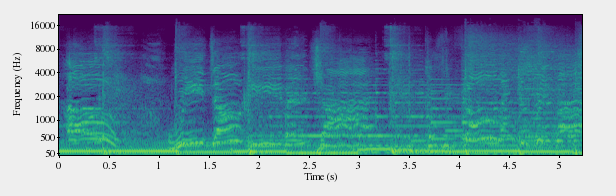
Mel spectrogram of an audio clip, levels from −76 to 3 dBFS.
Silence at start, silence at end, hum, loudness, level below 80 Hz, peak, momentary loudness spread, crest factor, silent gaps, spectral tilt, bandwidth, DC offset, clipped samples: 0 s; 0 s; none; -17 LUFS; -24 dBFS; -2 dBFS; 2 LU; 14 dB; none; -5.5 dB/octave; 17 kHz; under 0.1%; under 0.1%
